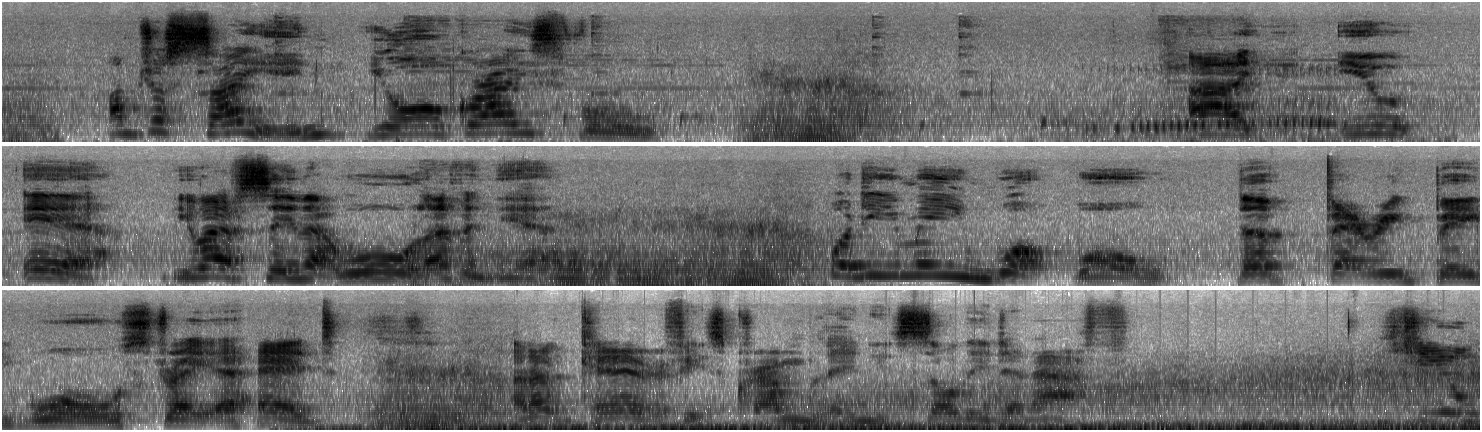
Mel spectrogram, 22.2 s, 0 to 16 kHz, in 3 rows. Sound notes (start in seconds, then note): 0.0 turtle snort; 3.5 disbelieving huff; 10.4 turtle grunt; 16.2 turtle snort; 19.0 whooshing intensifies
